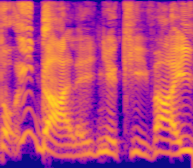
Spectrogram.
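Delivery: severe, no-nonsense tone. Narrating, the giant answers the girl's protest; stern. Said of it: "rzekł Wielkomilut surowo".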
